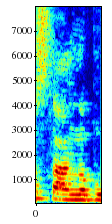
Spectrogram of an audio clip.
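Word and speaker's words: Tsangpo: यहाँ पे मतलब कि इसमें जो त है ना आता, तो ये साइलेंट होता है, बस आपको सांगपो बोलना है।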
